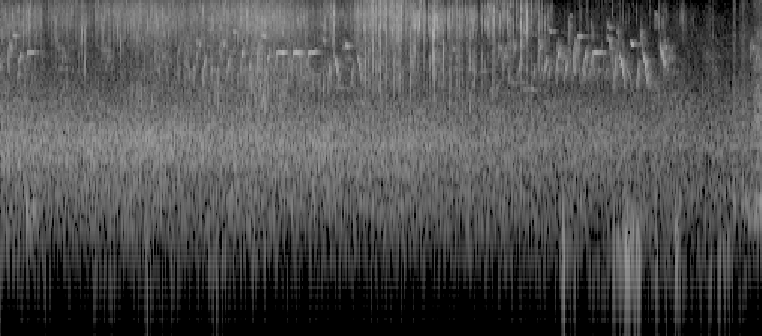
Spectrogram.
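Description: Small songbirds chirping and calling over a steady rushing background noise.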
